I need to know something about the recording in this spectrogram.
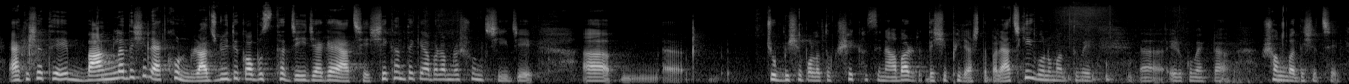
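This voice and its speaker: A woman's voice: medium pitch, a little hiss or hum. A woman hosting a political talk show, politely introducing guests and steering the discussion in a formal manner. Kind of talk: television talk show moderation.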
